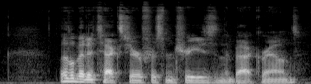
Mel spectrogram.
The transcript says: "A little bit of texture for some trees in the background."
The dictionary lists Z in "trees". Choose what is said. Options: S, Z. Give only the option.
Z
